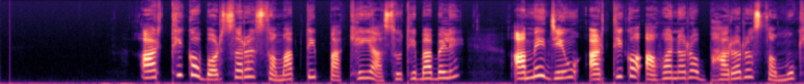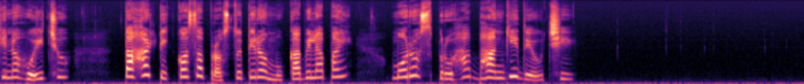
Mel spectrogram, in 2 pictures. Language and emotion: Odia, sad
